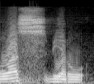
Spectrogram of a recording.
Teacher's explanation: tebalkan pada lafal huruf shad karena shad termasuk huruf isti'la yang pangkal lidah kita naikkan, dan shad juga memiliki salah satu sifat, yaitu sifat idbaqnya, yaitu lidah itu lebih melekat-lekat dengan langit-langit atas.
